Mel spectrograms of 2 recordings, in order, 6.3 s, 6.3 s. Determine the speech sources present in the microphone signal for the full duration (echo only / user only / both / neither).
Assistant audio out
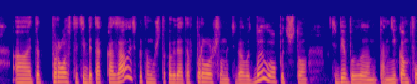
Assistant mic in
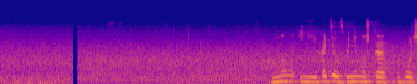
user only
